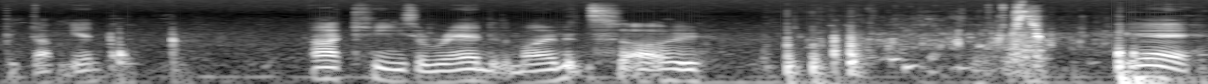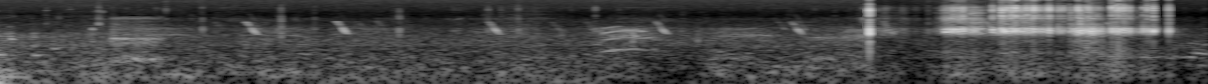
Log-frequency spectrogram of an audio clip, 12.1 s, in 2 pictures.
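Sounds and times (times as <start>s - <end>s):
bird chirps: 6.6s - 10.4s
rasping noise: 10.4s - 12.0s.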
